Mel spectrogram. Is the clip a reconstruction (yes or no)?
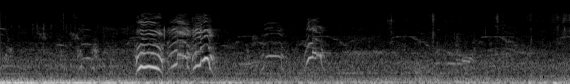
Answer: no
